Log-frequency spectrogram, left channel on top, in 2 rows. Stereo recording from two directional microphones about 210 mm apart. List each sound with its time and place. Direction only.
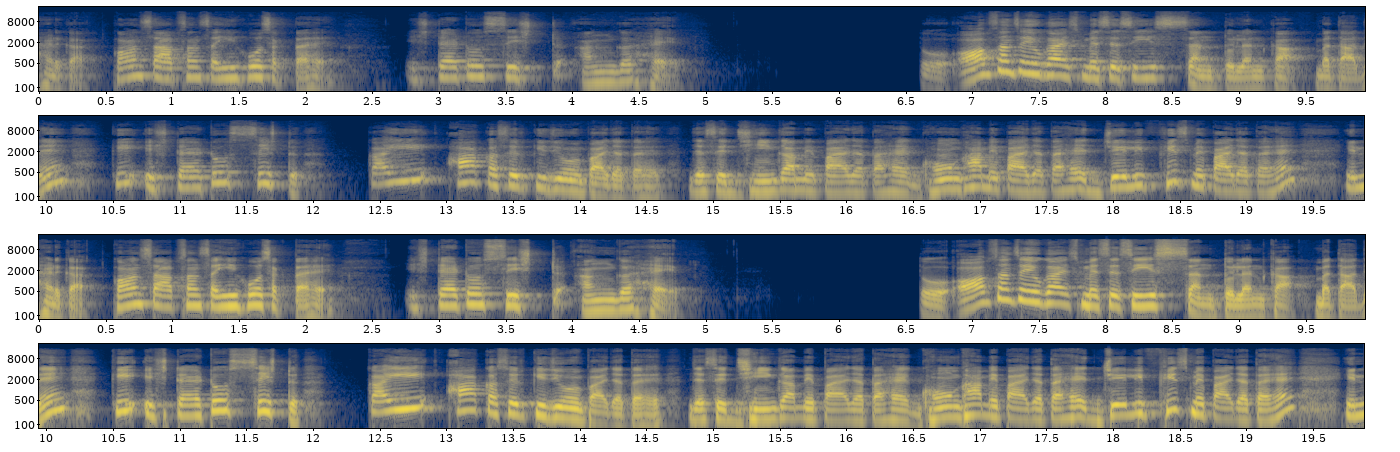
0.0 s speech: 35° right (ahead or behind)
6.6 s speech: 35° right (ahead or behind)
